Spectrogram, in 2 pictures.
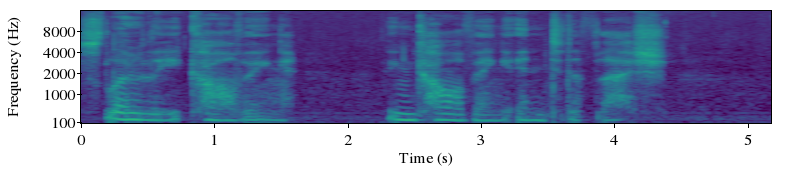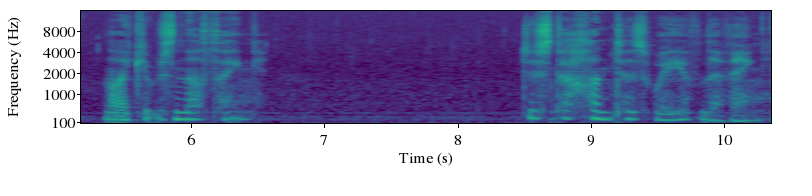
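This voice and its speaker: Woman doing brooding evil witch for asmr roleplay, english accent, slow breathy whisper with some creak. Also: mid-range voice, steady tone, a little hiss or hum. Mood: cold, menacing. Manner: slow, hushed, deliberate. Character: sadistic, brooding female witch, bitter and obsessive.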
